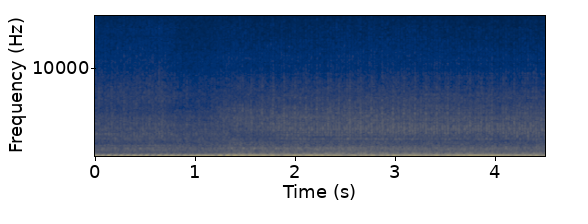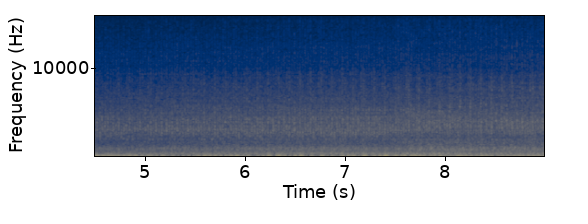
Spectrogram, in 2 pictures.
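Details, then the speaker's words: 1973 Opel Manta A, 1.9 L CIH engine warming up after head gasket and valve seal job: smooth idle with light quick valve-train ticking; loose valve lash, hot valve adjustment to follow, a couple of valves later needed adjusting. "there's definitely a little bit of valve train noise so it's going to be good to finalize the valve lash setting"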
